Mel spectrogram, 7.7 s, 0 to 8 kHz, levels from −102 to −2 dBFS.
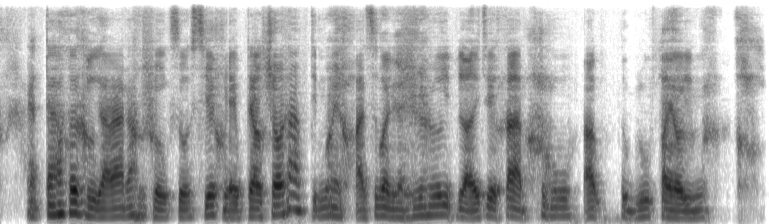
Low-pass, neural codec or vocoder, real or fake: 7.2 kHz; codec, 16 kHz, 1 kbps, FunCodec, trained on Chinese and English, 50 frames a second; fake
